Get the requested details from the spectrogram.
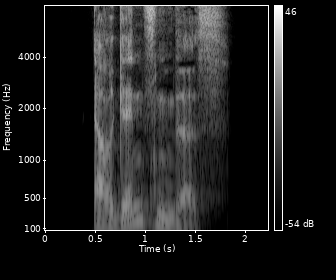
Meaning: strong/mixed nominative/accusative neuter singular of ergänzend
- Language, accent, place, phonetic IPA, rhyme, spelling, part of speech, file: German, Germany, Berlin, [ɛɐ̯ˈɡɛnt͡sn̩dəs], -ɛnt͡sn̩dəs, ergänzendes, adjective, De-ergänzendes.ogg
